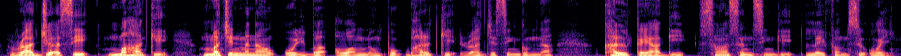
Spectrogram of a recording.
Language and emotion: Manipuri, neutral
